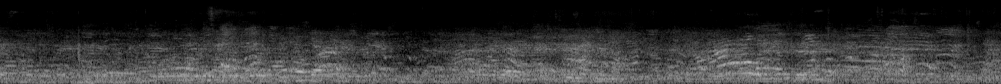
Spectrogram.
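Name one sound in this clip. A live band plays.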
